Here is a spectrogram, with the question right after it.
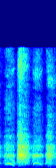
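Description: A person takes quick, forced breaths in an upper-chest, shoulder-lifting breathing pattern: two sharp gasping inhales, each followed by a rushing breath, close and clear with no talking.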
